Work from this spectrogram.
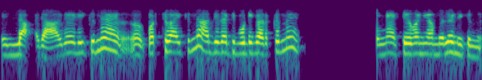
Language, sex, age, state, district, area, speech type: Malayalam, female, 60+, Kerala, Kasaragod, rural, conversation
